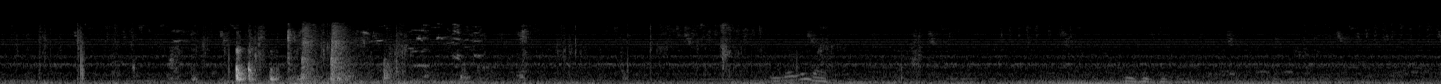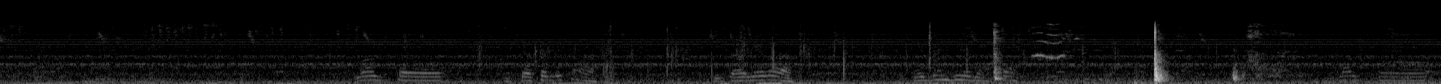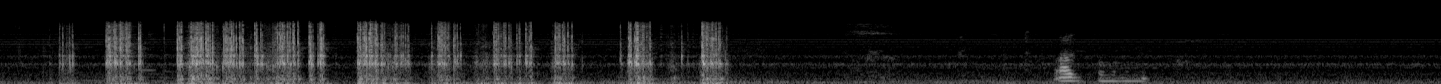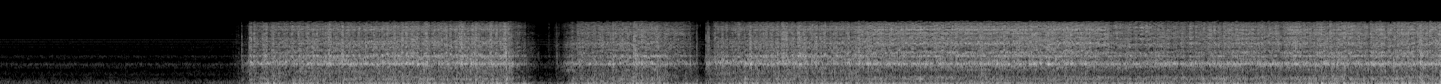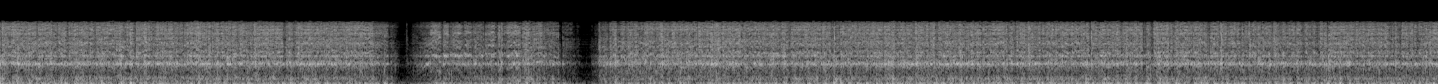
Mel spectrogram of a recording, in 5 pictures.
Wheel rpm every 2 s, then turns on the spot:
0, 0, 0, 0, 0, 0, 0, 0, 0, 0, 0, 0, 0, 0, 0, 10, 20, 20, 0, 0, 0, 0, 30, 140, 90, 150, 220, 230, 230, 230, 180, 110, 200, 230, 220, 230.
30-34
